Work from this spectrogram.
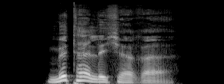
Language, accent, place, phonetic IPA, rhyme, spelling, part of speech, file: German, Germany, Berlin, [ˈmʏtɐlɪçəʁə], -ʏtɐlɪçəʁə, mütterlichere, adjective, De-mütterlichere.ogg
- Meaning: inflection of mütterlich: 1. strong/mixed nominative/accusative feminine singular comparative degree 2. strong nominative/accusative plural comparative degree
